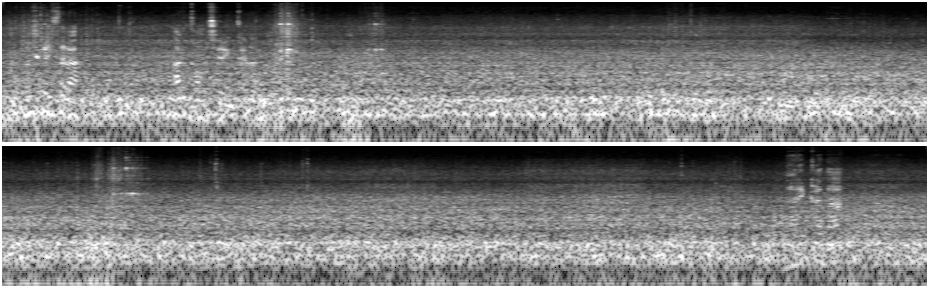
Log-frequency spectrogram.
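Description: A vehicle's engine hums steadily as it drives through a roofed roadway.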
